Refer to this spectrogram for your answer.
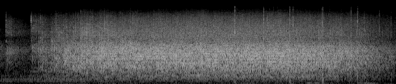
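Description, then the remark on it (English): A room full of people bursts into loud applause and cheering after a woman demands the resignation of Judge Kara Hudson, a dense, steady wash of clapping that swells in quickly, holds for several seconds, then begins to fade at the end. “You can hear there, she demands resignation in a room full of cheers.”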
